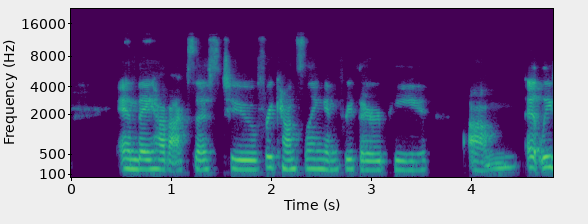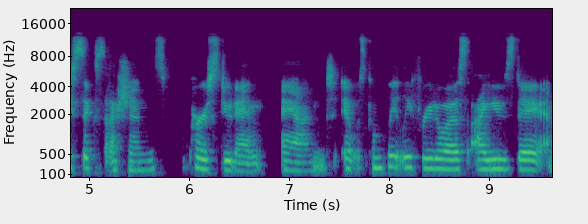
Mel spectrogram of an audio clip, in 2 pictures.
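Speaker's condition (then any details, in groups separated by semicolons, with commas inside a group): No condition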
